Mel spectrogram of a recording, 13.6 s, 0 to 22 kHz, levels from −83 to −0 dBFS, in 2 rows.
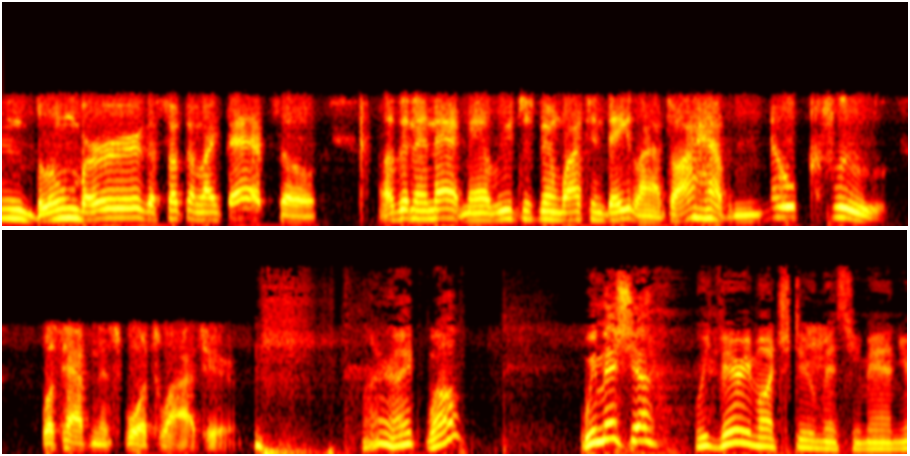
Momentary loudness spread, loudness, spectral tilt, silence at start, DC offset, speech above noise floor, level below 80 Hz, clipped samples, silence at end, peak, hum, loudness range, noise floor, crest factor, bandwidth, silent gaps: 11 LU; -20 LUFS; -5 dB/octave; 0 s; under 0.1%; 35 dB; -44 dBFS; under 0.1%; 0 s; -4 dBFS; none; 5 LU; -54 dBFS; 16 dB; 11.5 kHz; none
